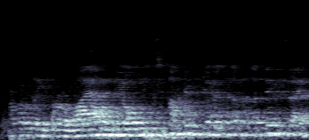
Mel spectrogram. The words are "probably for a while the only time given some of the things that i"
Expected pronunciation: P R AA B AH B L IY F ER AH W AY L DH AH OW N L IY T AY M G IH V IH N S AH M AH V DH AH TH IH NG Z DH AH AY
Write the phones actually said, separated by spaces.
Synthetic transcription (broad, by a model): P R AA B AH B L IY F ER AH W AY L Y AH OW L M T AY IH IH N S AH M AH V DH AH TH IH NG Z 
